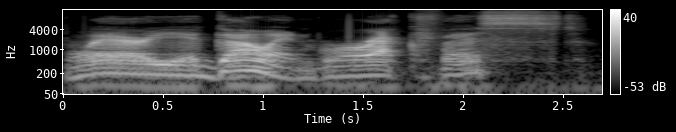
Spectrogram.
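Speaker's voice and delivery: low, slow, loud growly lion; threatening lion. Acted. Lion grabs mouse, asks him, threatening lion. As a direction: growl it slowly at your prey. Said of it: "the lion asked him".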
